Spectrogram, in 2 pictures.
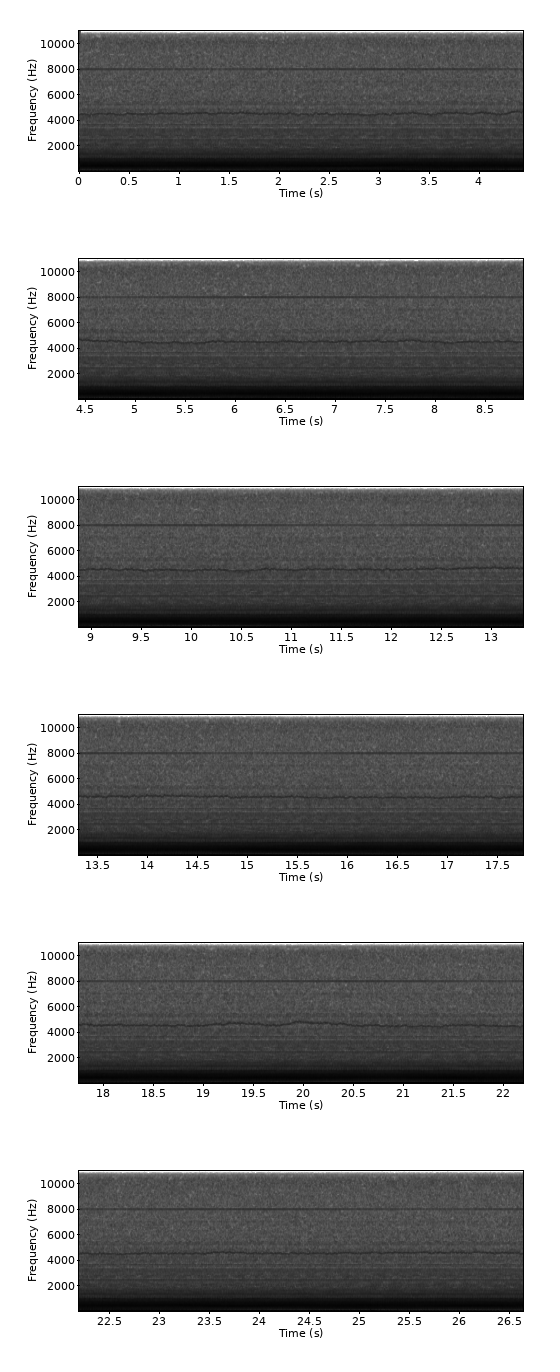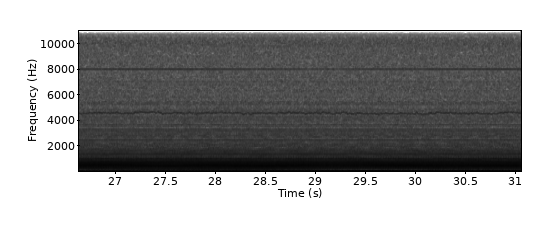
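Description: Steady electrical mains hum: a low hum with a buzz of higher tones above it, unchanging, with nothing else heard.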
